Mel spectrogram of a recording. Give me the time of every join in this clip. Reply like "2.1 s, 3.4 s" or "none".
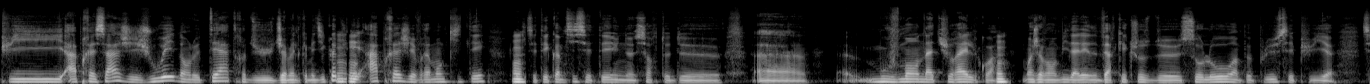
3.5 s, 5.2 s, 10.1 s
